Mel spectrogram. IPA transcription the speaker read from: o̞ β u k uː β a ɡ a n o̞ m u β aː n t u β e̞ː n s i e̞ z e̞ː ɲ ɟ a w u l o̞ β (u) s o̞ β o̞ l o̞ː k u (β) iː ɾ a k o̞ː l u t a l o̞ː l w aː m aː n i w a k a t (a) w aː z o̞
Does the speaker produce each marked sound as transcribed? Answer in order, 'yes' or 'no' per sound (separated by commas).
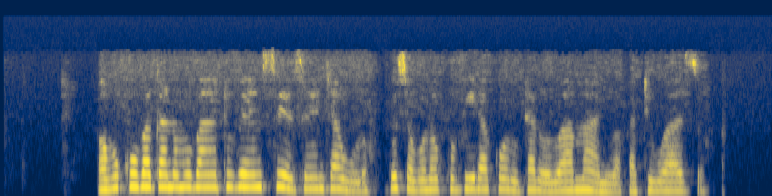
yes, no, no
